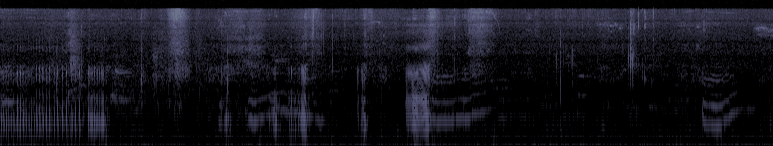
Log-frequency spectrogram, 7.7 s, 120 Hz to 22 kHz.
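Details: Field-line Labrador Retriever puppies, 31 days old, in the morning, one yellow female buried among littermates: short wavering whimpers and squeaky rising whines, a few scattered calls over low background rumble.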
